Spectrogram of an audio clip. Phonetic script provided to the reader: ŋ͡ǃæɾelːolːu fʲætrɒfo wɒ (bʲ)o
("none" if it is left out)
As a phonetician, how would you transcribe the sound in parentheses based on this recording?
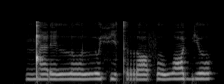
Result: bʲ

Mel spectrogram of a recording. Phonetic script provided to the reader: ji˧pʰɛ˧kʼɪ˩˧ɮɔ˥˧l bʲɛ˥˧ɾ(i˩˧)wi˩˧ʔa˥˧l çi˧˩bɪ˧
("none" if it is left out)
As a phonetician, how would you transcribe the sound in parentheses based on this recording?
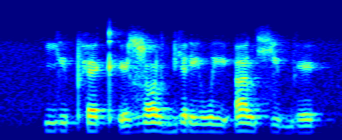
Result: i˩˧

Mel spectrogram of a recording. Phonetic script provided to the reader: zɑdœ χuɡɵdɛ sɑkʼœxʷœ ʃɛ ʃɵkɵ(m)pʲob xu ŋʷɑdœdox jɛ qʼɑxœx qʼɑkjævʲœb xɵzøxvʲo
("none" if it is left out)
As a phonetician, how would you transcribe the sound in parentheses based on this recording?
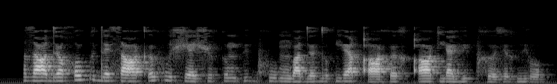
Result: m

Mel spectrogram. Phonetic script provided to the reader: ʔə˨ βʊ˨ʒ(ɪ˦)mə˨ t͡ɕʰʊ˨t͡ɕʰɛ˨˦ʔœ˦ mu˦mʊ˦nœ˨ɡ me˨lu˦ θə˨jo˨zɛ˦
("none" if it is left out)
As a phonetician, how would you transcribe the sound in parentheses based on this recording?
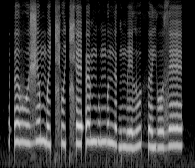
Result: ə˦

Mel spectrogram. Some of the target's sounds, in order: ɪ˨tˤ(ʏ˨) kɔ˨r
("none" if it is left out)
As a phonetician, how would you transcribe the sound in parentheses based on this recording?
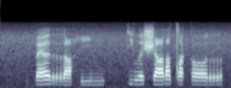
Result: ə˨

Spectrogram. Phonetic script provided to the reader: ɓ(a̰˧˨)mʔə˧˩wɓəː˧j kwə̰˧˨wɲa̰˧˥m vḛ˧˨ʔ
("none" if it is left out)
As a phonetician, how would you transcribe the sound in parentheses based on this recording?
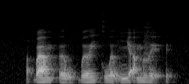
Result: a˧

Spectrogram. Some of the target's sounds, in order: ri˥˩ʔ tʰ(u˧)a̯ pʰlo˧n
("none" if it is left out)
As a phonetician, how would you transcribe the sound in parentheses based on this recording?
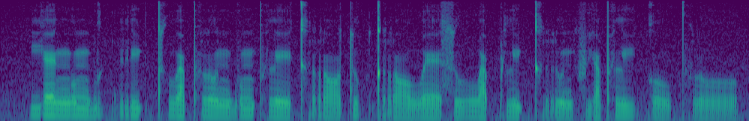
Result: u˧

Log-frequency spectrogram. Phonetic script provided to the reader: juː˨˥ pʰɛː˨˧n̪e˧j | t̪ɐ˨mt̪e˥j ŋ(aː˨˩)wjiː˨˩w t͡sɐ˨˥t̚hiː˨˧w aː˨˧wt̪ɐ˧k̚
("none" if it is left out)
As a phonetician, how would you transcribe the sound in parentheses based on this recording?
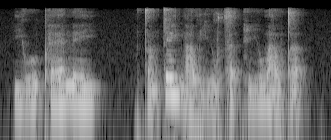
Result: aː˨˩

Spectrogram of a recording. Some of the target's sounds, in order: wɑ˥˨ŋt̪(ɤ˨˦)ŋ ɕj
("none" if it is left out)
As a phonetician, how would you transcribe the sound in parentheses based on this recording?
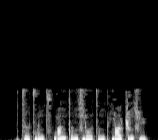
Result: ɤ˨˦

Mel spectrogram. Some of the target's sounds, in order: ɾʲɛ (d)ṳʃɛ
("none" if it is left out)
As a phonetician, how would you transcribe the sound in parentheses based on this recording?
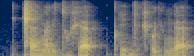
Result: d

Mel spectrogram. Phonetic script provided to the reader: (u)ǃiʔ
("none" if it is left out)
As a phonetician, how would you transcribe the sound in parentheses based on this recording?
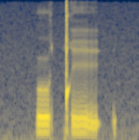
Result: ɯ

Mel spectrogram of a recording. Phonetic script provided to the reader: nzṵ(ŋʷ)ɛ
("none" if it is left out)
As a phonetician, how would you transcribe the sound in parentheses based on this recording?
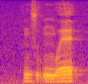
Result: ŋʷ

